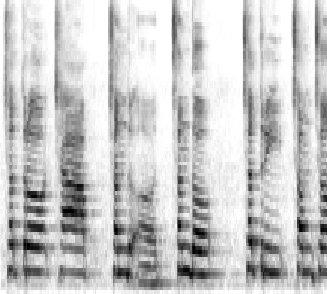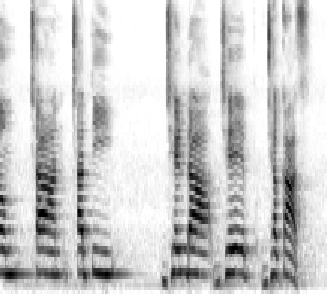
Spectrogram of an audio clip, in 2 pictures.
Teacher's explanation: या वर्णाचा उच्चार य युक्त होतो म्हणून हे संपूर्ण जे काही शब्द आहे तर ते तालव्यामध्ये जातील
